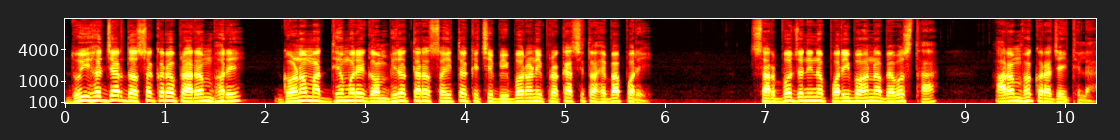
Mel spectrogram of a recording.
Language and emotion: Odia, neutral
